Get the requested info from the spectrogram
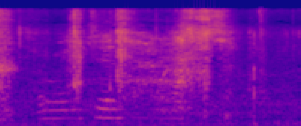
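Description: Soft mouth clicks and chewing close to the microphone as a slice of pizza is eaten, with faint speech in the first second.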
